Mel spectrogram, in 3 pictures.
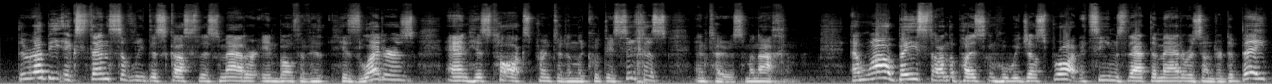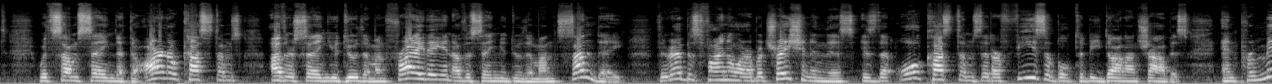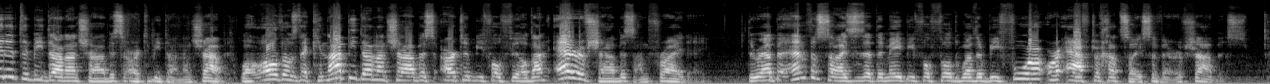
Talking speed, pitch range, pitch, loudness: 200 wpm, 145-200 Hz, 165 Hz, -13 LUFS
